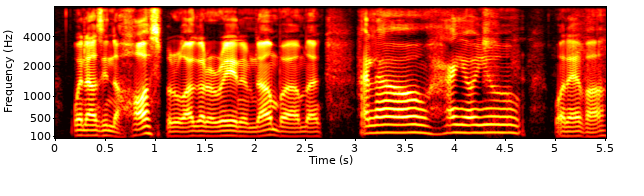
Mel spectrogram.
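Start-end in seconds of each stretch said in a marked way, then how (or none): 3.0-4.7 very slow, high, flat, silly put-on funny voice. Retelling answering a call from a random number: own put-on funny voice. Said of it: "so I do a funny voice".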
